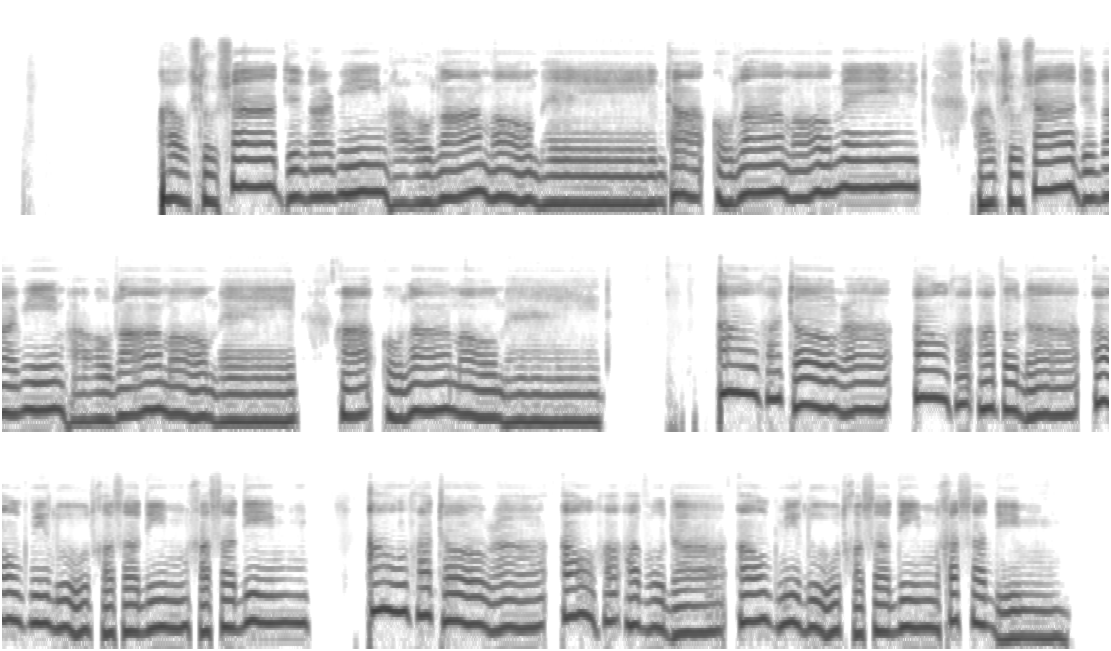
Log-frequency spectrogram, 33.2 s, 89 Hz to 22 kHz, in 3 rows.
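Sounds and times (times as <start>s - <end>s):
person singing a song: 1.6s - 17.2s, 18.2s - 25.2s, 25.8s - 32.8s.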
